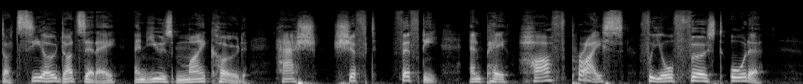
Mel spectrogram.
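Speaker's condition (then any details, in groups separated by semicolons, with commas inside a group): No condition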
